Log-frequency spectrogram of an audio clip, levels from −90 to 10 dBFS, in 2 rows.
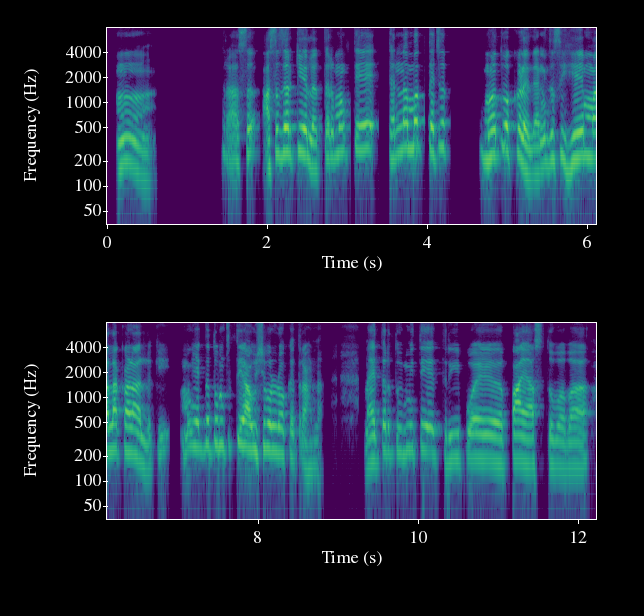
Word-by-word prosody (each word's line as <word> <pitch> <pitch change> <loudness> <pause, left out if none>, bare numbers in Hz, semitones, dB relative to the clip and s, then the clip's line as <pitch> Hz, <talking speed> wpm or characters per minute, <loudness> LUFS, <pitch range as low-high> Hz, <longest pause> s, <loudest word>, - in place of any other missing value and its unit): हं. 170 -8 -2 0.9
तर - - -15
असं - - -2 0.2
असं 240 - 0
जर 255 0 +8
केलं 235 -10 +4
तर - - -2
मग 255 +2 -1
ते 275 +1 +3 0.2
त्यांना 250 +7 +1
मग 300 +2 +5
त्याचं 270 +3 +1 0.5
महत्त्व 240 +4 +5
कळेल 145 - +4
आणि 175 +5 -1
जसं 210 +2 -4
हे 205 +6 +3
मला 225 +1 +3
कळालं 205 -9 +3
की 110 +2 -13 0.2
मग - - -8
एकदा 255 +2 -1
तुमचं 265 -1 -4
ते 280 - 0
आयुष्यभर 235 -1 +3
डोक्यात 210 -1 -4
राहणार. 140 +2 -7 0.5
नाहीतर 175 +7 -3
तुम्ही 220 +1 -9
ते 225 -2 0
थ्री 175 +2 -8
पॉइं 180 -3 0
π 175 -2 +6
असतो 160 0 -5
बाबा 145 -1 -3
220 Hz, 170 wpm, -20 LUFS, 170-250 Hz, 0.9 s, जर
